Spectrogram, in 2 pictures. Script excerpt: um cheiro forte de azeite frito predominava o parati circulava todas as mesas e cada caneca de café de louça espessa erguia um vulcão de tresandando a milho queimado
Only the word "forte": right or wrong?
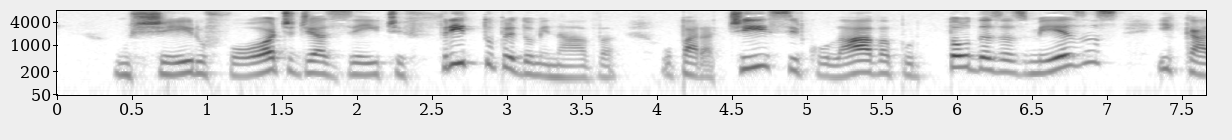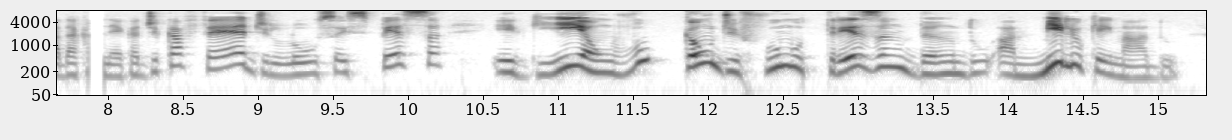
right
